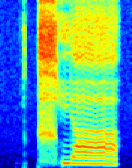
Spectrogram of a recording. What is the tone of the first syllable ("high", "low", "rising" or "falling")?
falling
